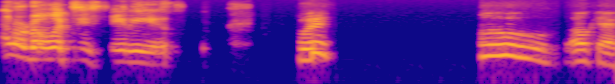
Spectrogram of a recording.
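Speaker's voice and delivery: laughing through the words. Telling listeners about a weird moment right now: giggling while talking. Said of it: "I'm giggling and I'm laughing".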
